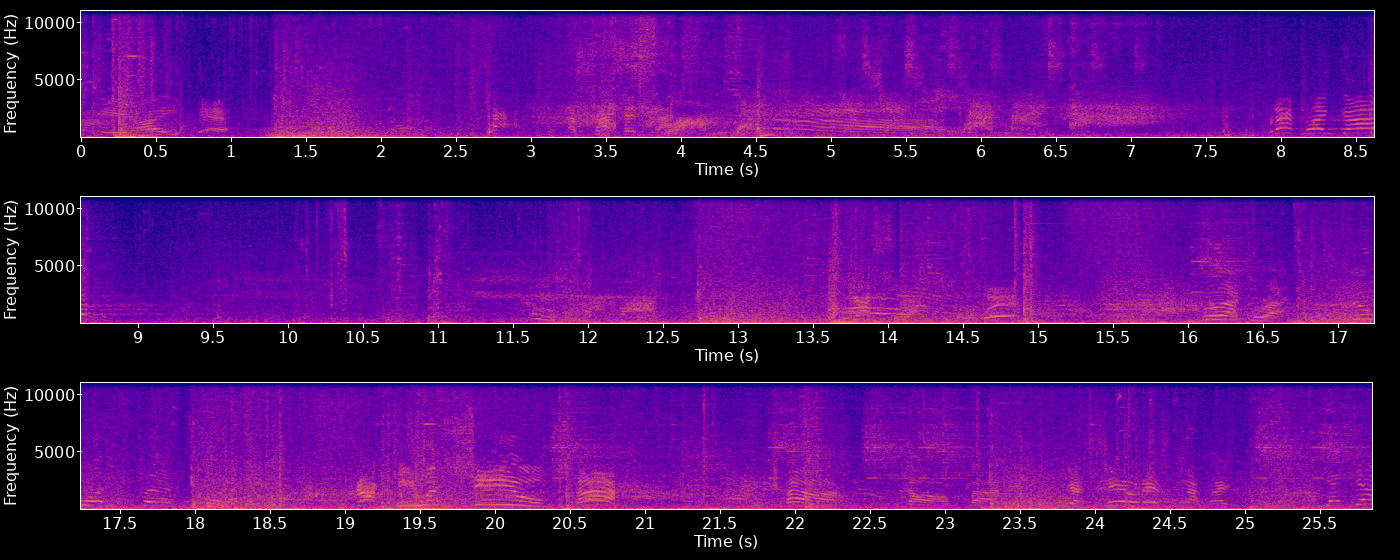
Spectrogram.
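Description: A gun fires repeated shots.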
